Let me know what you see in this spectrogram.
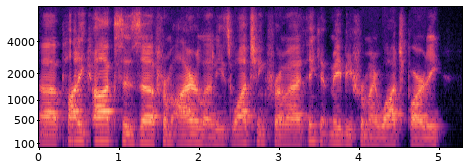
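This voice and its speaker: An American accent marks an ordinary speaking voice, a man's at medium pitch. He keeps a moderate pace and fairly even intonation, with hardly any pauses. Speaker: kidney patient awaiting transplant. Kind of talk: live-streamed interview.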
